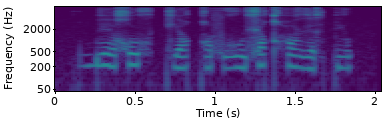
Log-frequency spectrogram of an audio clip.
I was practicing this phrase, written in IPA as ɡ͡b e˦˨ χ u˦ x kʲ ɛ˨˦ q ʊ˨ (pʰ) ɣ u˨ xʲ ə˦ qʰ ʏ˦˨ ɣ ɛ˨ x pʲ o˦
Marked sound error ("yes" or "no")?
yes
